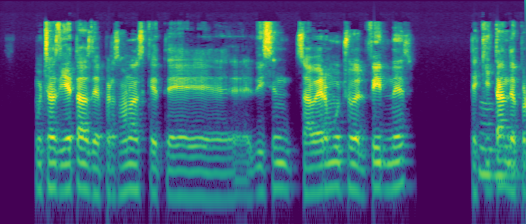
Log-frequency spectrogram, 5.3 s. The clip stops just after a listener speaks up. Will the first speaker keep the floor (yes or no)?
yes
